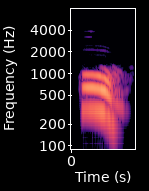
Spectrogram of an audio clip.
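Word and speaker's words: comb: हम जब प्रोनाउंस करते हैं तो विसल नहीं कहते हम कहते हैं विसल कोब्ब यहां पे बी साइलेंट है कोब हम ऐसे नहीं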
